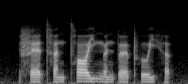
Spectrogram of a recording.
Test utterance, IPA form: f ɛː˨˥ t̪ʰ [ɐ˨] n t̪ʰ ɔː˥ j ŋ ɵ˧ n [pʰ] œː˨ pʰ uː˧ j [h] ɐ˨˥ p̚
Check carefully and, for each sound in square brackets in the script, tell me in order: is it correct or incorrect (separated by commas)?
incorrect, incorrect, correct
